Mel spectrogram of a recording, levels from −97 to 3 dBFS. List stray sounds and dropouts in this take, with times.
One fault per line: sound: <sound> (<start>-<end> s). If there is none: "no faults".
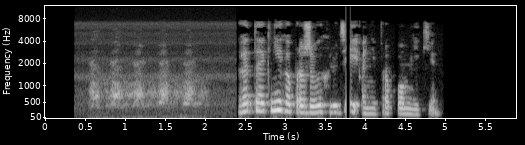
sound: bark (0.5-2.1 s)
sound: dropout (3.8-3.8 s)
